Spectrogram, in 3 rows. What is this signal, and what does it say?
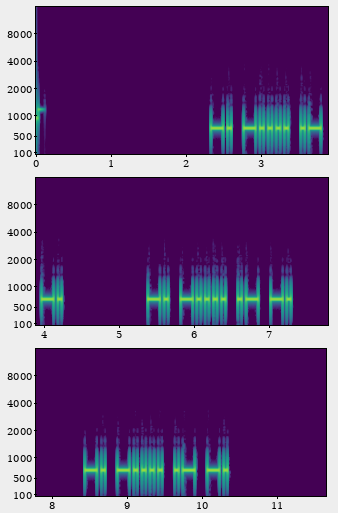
Morse code, heard as a keyed tone, about 22 wpm, 700 Hz. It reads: N6AN N6AN N6AN
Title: USA Call Signs - 4 Characters - Repeated 3x - 22wpm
